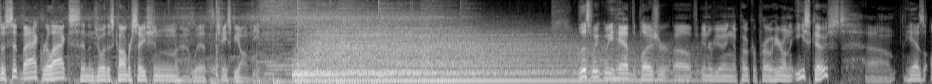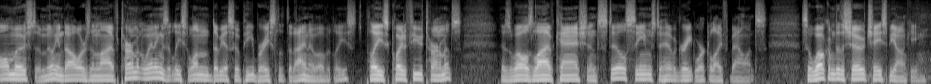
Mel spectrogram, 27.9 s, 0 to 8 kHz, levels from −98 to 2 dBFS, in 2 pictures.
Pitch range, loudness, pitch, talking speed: 95-120 Hz, -22 LUFS, 105 Hz, 165 wpm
